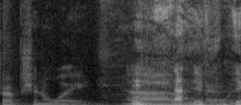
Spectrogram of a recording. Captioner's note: laughter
